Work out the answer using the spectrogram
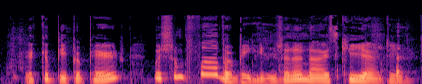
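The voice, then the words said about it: Posh British hoity-toity character voice. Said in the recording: “a horse that's like with a British hoity-toity accent ... Posh horse”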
